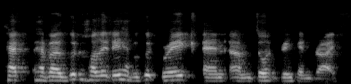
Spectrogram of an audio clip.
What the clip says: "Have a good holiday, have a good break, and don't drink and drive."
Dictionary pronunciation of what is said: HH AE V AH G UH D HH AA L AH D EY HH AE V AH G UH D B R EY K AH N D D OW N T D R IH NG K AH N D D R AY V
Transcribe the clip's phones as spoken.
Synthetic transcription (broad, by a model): HH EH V AH G UH D HH AA L AH D EY HH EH V AH G UH D B R EY K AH N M D OW N T D R IH NG K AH N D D R AY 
